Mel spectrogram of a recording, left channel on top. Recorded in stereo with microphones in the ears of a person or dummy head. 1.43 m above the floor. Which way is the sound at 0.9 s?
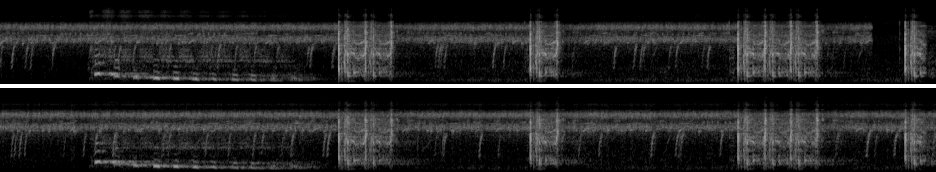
80° left.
